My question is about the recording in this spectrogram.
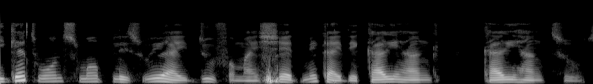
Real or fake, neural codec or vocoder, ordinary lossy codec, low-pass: real; none; none; 7.2 kHz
